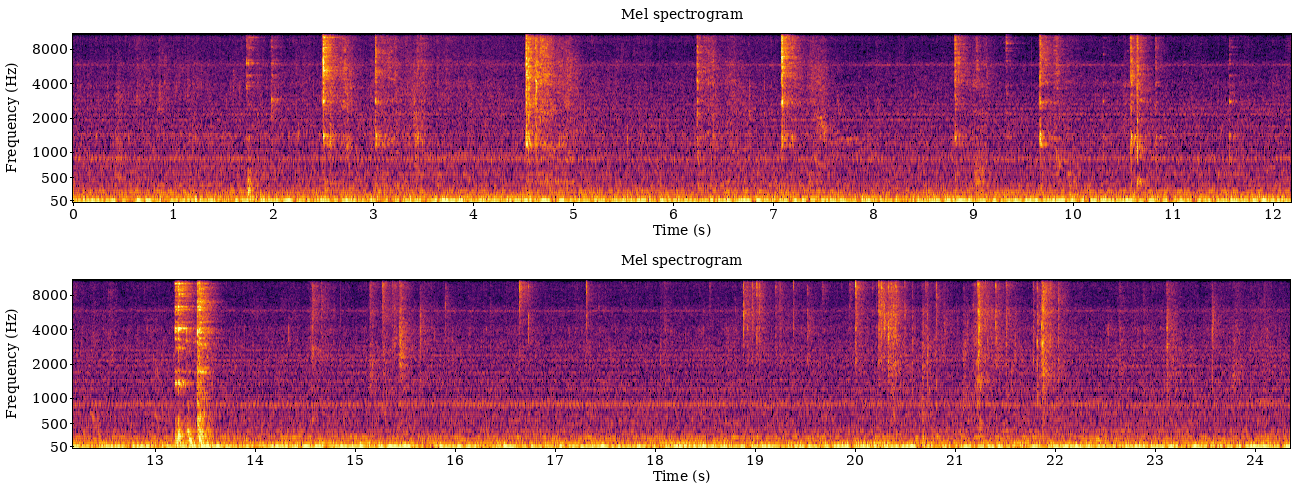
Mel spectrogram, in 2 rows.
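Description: A metal spatula scraping and clinking against a wok while stirring chunks of stingray, in irregular strokes, the loudest about 13 seconds in, over a steady low hum.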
